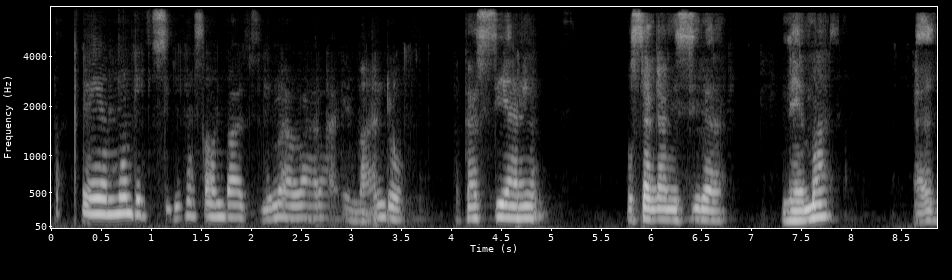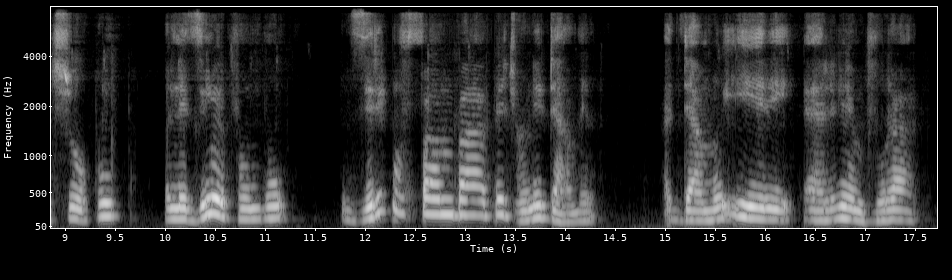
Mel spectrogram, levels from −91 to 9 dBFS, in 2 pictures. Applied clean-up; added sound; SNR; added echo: neural mask model DeepFilterNet 3.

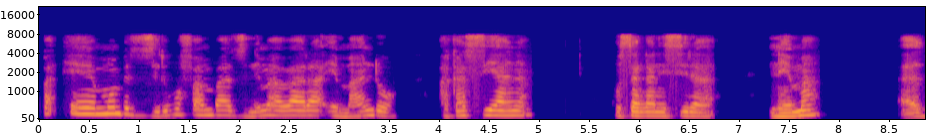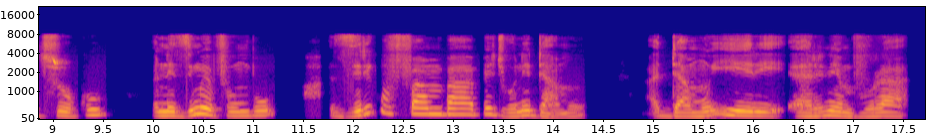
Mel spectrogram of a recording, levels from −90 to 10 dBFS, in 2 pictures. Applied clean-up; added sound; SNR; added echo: none; none; none; none.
